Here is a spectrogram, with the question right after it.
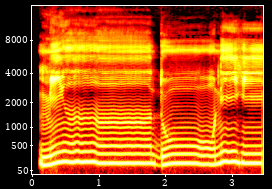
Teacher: نون ساکن کی آواز کو ناک میں چھپا کر پڑھیں گے۔ من دونہ، دال کو کھینچیں گے واو مدہ کی وجہ سے، ہا کے نیچے کھڑی زیر اس پر چھوٹا سا مد کا نشان ہے، یہاں پر ہو رہا ہے مد منفصل، 3 الف کی مقدار کھڑی زیر کو کھینچنا ہے۔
